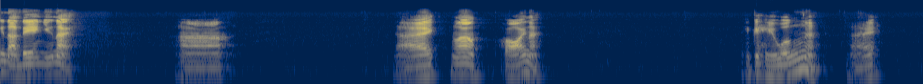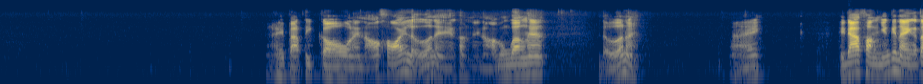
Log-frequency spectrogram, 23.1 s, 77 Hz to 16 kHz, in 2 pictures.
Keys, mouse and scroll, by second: 0.7 click, 2.6 click, 2.8 click, 5.9 click, 7.2 click, 7.3 click, 10.5 click, 11.0-11.4 scroll, 12.2 click, 17.2 click, 18.4 click, 18.6 click, 22.2 click.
